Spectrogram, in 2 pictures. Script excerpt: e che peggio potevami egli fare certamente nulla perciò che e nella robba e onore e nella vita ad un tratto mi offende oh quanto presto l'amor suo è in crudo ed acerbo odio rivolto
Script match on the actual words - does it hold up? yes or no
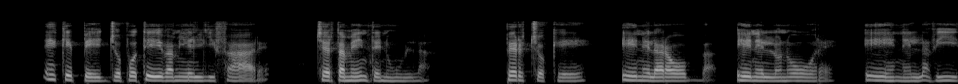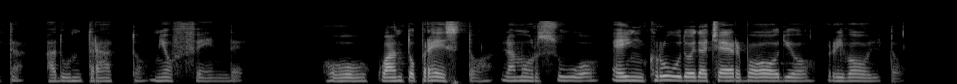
no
